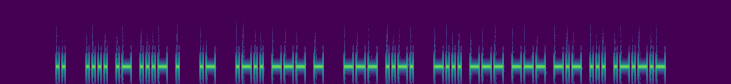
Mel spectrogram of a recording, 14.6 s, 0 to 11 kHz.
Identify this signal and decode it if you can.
Morse code, heard as a keyed tone, about 21 wpm, 700 Hz. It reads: I HAVE A LOT OF BOOKS.
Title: Sentences with 5-Word Phrases - Spoken Beginning - 20wpm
